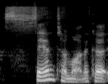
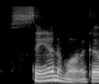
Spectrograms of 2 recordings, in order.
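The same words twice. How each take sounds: First: The T in Santa is clearly pronounced. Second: The T in Santa is dropped entirely. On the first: The speaker calls it wrong. "It is not" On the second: The speaker calls it right. "like with two N's"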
